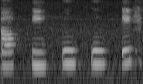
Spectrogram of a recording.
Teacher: जो बिना किसी हेल्प के बोलते, जैसे अ, ई, उ, ए। जब हम इनको बोलते हैं तो हमारे मुंह से जो हवा है वो आराम से निकलती है, रुकती नहीं है। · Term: स्वर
